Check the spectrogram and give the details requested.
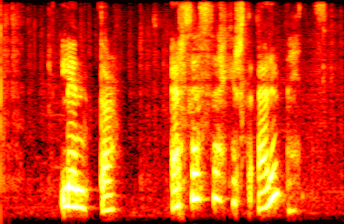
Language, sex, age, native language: Icelandic, female, 10, Icelandic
